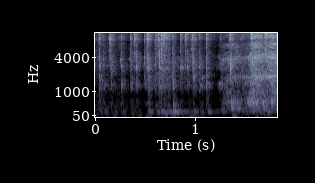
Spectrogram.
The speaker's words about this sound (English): This is excellent for the sound. She's really typing, guys. She's really typing.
